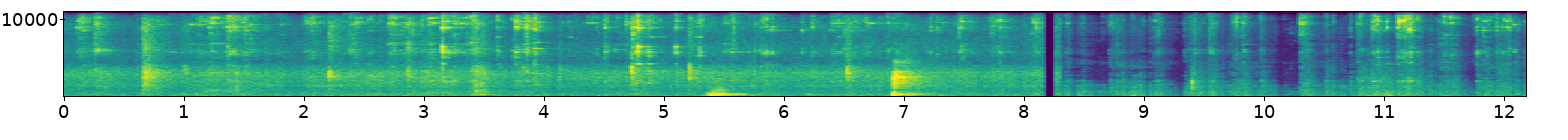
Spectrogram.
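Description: Quiet handling noise as green chillies are stemmed by hand on a stone counter: light clicks and rustles, with metal bangles clinking now and then. Two short, louder sounds come about five and a half and seven seconds in.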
